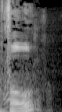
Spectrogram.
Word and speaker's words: phủ: Chữ bất này đọc là phủ, chữ phủ trong khả phủ.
